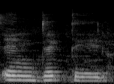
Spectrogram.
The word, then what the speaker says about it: indict: When a woman is indicted for indicted in oh god, okay.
